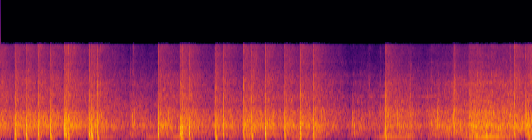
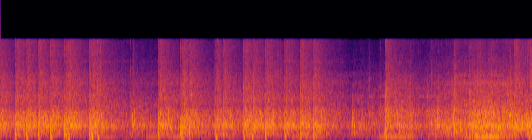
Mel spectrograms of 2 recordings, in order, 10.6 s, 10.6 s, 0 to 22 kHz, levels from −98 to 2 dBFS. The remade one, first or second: first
